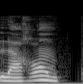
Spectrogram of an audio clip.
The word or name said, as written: handrail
